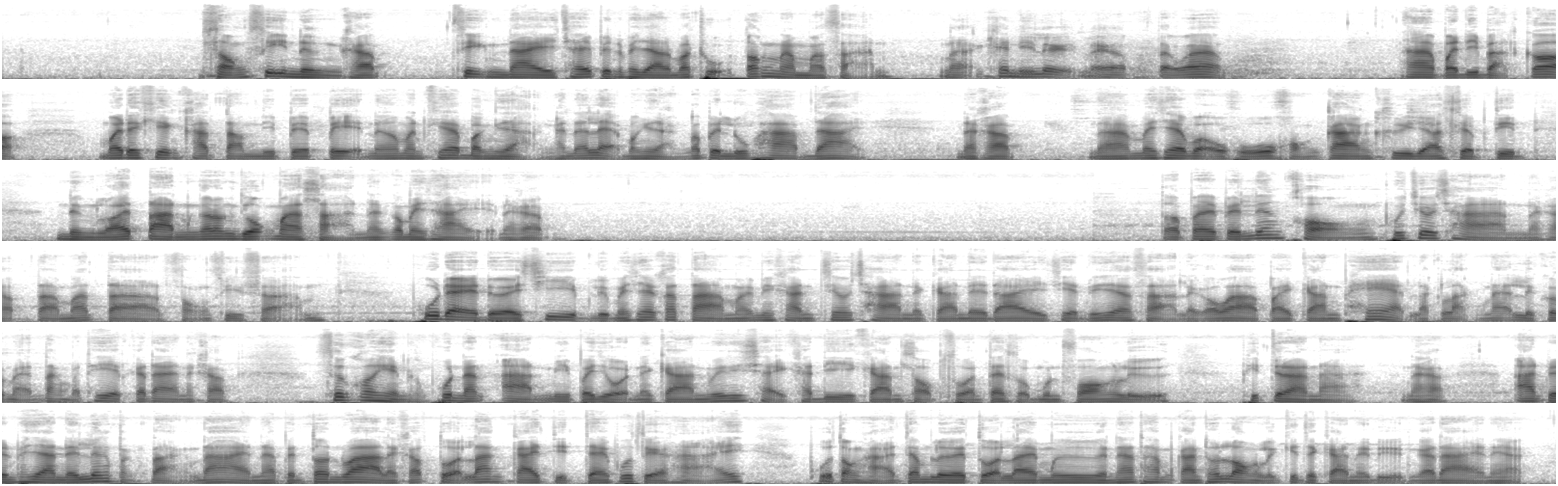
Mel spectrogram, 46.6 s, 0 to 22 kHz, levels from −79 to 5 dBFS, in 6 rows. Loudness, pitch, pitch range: -23 LUFS, 110 Hz, 100-120 Hz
